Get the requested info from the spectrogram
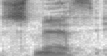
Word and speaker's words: Psmith: Psmith is uh, spelled the P is silent, uh, so uh, P S M I T H.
